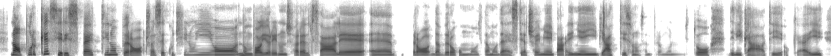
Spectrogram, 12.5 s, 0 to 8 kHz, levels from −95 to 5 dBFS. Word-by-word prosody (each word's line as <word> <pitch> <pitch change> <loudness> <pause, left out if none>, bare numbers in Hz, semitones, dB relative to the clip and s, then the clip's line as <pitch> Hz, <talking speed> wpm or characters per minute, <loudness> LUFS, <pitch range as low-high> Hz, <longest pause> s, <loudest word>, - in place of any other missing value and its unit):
no - - +10
purché 310 +4 +4
si 265 - +2
rispettino 240 +5 +1
però 195 -9 +3
cioè 170 - -5
se 175 +3 -3
cucino 230 +4 -12
io 255 +1 0
non 180 -3 -4
voglio 195 -4 +3
rinunciare 155 +2 -2
al 215 +4 -4
sale, 155 0 +3
ehm, 145 -2 -3 0.2
però 150 +1 +1
davvero 145 0 -4
con 130 -2 -12
molta 145 0 -11
modestia, 135 -1 -5
cioè 145 - -1
i - - -8
miei 145 0 -2
pa - - +1
i 155 - -4
miei 150 -1 -1
piatti 155 0 0
sono 135 -1 -8
sempre 275 0 -19
molto 275 - -6 0.3
delicati, 135 -3 -4
okay? 135 +8 -6
155 Hz, 155 wpm, -28 LUFS, 145-235 Hz, 0.3 s, no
